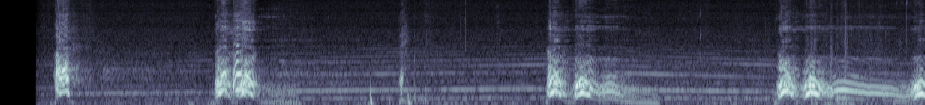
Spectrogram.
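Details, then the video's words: Gunner, a farm dog not usually given to howling, answers the village fire siren. Loud yelping bursts break out four times over a steady siren tone, with wavering howl-like notes trailing the later bursts. "Gunner finds his Howl!"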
